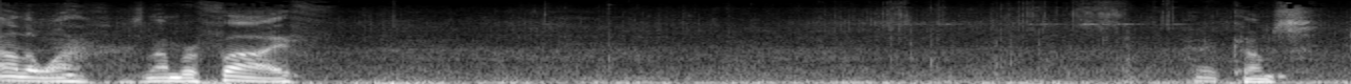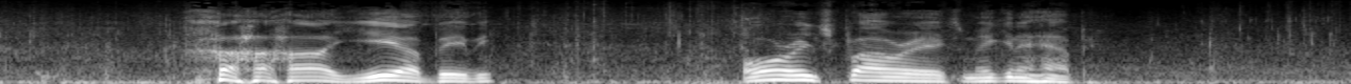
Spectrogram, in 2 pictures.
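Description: A fishing reel clicks and whirs as its handle is turned.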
